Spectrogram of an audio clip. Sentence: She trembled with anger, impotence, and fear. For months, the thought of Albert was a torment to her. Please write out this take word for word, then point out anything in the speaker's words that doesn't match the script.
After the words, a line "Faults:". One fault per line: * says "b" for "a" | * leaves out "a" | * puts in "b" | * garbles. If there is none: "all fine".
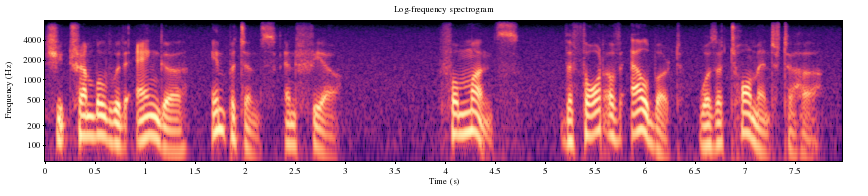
She trembled with anger, impotence, and fear. For months, the thought of Albert was a torment to her.
Faults:
all fine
